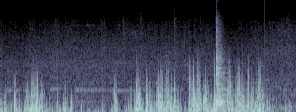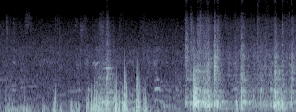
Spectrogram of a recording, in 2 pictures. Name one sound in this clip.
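Thin sheet metal clatters and knocks as it is handled.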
